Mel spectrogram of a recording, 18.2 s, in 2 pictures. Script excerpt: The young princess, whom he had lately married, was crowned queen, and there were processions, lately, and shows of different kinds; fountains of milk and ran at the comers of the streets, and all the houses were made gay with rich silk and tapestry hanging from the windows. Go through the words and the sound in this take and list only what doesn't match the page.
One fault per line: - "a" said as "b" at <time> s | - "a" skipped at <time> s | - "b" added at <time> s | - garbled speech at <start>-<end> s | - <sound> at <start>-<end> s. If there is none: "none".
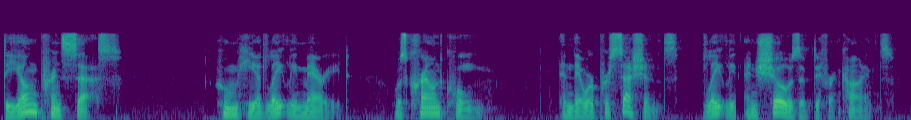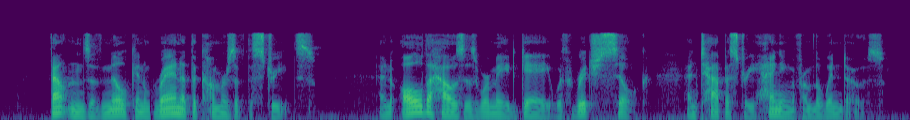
none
